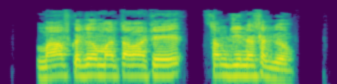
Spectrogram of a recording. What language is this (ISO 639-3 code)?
snd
